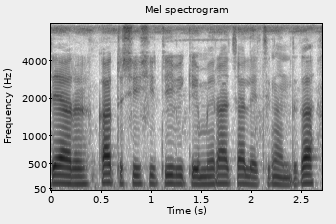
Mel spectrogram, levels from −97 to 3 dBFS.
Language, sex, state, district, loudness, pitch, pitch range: Wancho, male, Arunachal Pradesh, Longding, -17 LUFS, 140 Hz, 135-145 Hz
